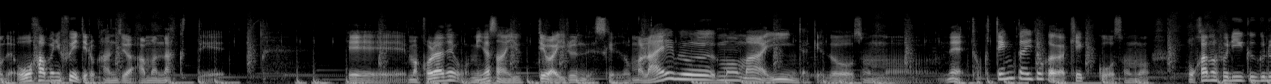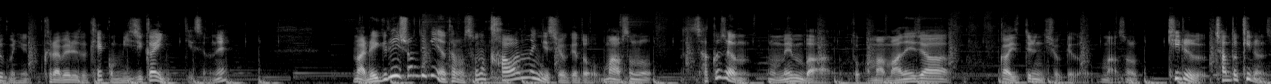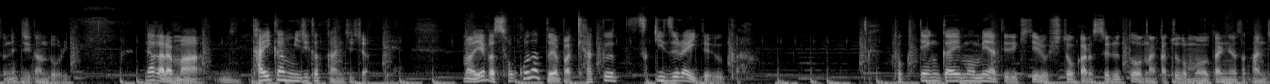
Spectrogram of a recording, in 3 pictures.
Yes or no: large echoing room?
no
